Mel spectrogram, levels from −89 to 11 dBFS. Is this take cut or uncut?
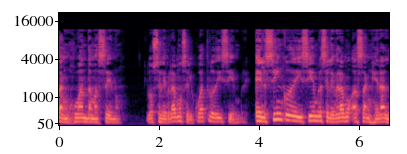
cut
